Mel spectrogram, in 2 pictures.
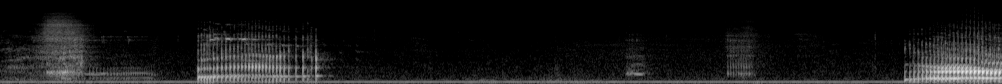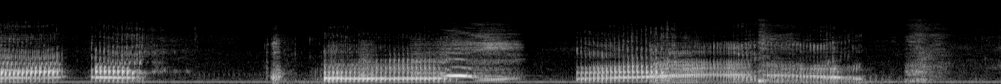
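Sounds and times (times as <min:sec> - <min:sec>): sea lions roaring: 0:09.0 - 0:11.8, 0:12.7 - 0:19.5.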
